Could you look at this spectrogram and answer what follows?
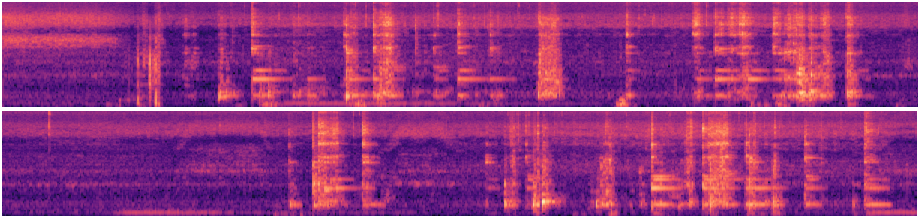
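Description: Onions fry for a biryani in a pot, with intermittent bursts of sizzle and stirring, metallic scraping and clatter against the pot, set apart by quieter gaps.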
